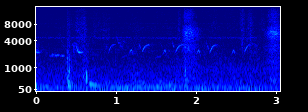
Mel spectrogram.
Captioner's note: sniffs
